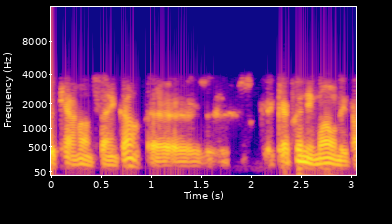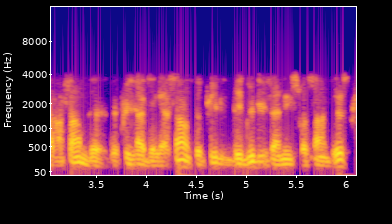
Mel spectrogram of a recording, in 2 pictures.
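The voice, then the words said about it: French with a slight English accent. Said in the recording (French): “mon petit accent anglais”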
